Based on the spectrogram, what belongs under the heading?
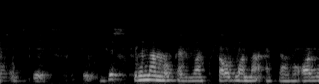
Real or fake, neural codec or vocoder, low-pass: fake; codec, 16 kHz, 8 kbps, FunCodec, trained on Chinese and English, 25 frames a second; 5.4 kHz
